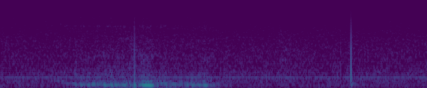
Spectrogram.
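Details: Sleeping pet dog snoring: a single soft, low rumbling breath lasting about a second, then one faint click in a quiet indoor room with a steady faint hum.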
